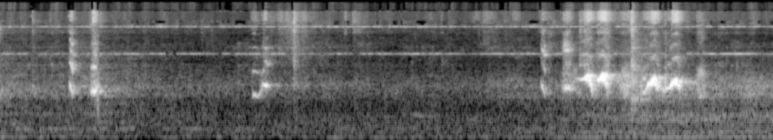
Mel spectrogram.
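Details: Pet cockatiel calling during a live stream: short sharp chirps at about half a second and two seconds, then a denser burst of squawky, warbling calls toward the end; a faint steady high-pitched tone runs underneath throughout.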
